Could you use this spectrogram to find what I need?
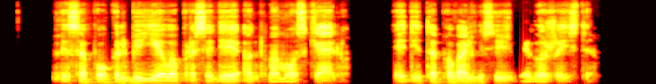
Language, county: Lithuanian, Vilnius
